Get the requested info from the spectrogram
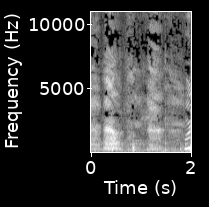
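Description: A child breathing hard in a few heavy breaths, out of breath after running.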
